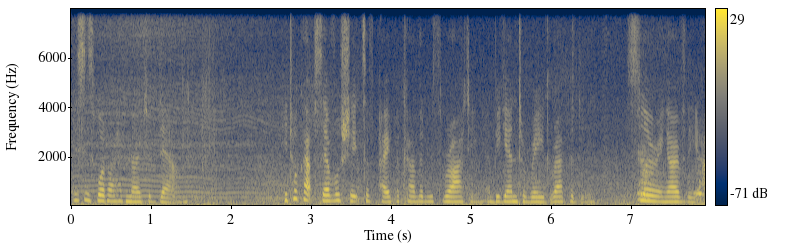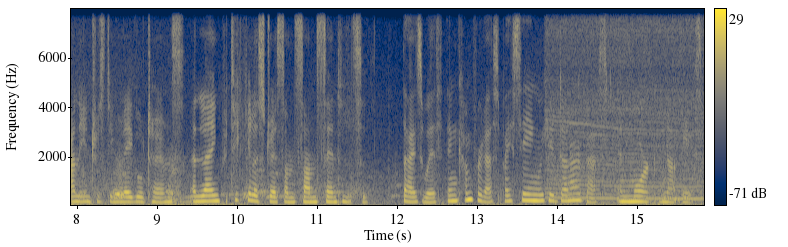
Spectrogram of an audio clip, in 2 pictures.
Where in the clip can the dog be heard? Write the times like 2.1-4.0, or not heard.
6.7-12.2.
